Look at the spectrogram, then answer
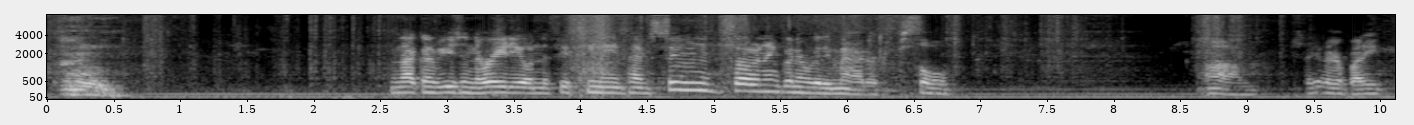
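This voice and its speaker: A man's voice: a little high, darkish tone, low-quality recording. A man chatting casually to viewers as he shows off an item, rambling and often trailing off mid-sentence. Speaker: video creator. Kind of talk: casual unboxing chat to viewers. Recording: clear background noise.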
